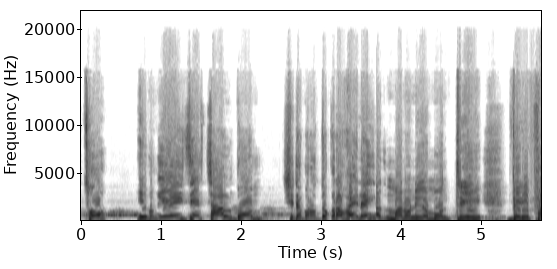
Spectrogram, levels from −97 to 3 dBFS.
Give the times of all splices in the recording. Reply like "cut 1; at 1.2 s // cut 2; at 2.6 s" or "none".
cut 1; at 3.8 s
